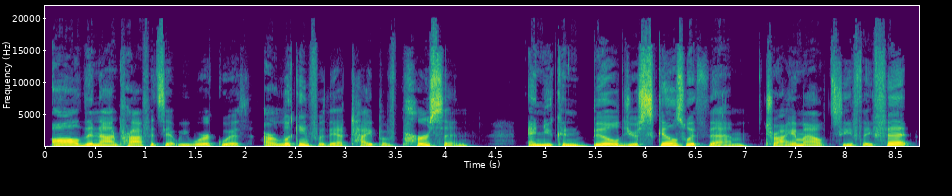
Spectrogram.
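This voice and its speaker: A woman with a Chicago accent, a college community engagement coordinator chatting as a guest in a casual interview, folksy and quick to laugh. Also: sits low, expressive, darkish tone, no room sound, studio quality.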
